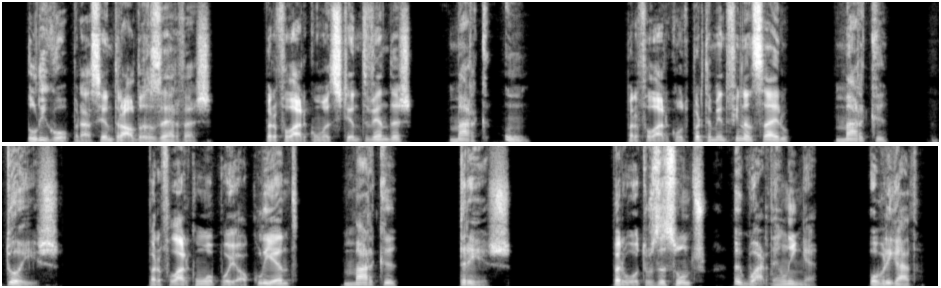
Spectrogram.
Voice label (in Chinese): 外籍葡萄牙语男 电话应答系统 IVR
